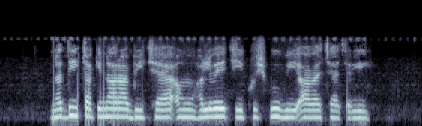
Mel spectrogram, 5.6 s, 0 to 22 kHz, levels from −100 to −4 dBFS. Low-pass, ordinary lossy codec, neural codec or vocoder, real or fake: 7.2 kHz; Opus, 32 kbps; none; real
